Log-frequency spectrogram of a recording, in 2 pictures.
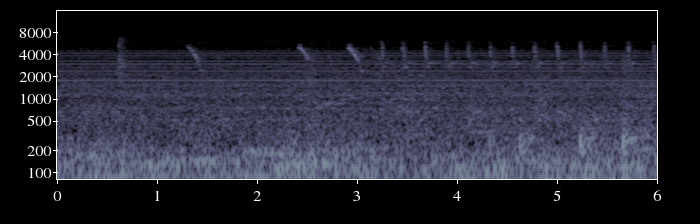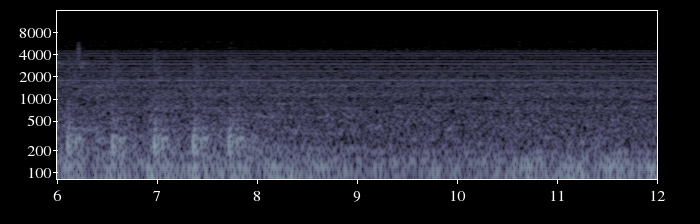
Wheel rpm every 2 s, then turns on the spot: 0, 0, 0, 0, 0, 0.
none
